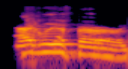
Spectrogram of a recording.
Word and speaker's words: Tagliaferro: guests today Dr Allison hefron and Dr taglia Pharaoh how do you say your name taglia faroh you got I love it I love it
